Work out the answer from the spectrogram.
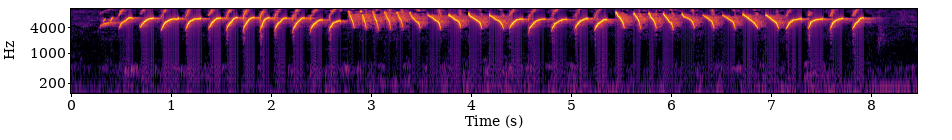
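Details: Sustained canary-like song by a brown-throated sunbird: eight seconds of rapid, high, thin notes, about two to three per second grouped into sweeping slurred strings, changing pattern midway, with faint low background noise.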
